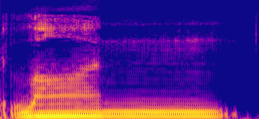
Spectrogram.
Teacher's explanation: 它有舌头向上顶的音，对，舌尖顶上去，laund 这个的音顶上去。如果你读成 laundry，嗯，laundry 是不对的。对，laun 的这个后鼻音就不对了，要顶舌尖。 laundry 然后尽量从这个 n 的音呢一直持续这个 n 的音直到 dry 出现听一下 laundry，就是会感觉非常连贯，别把它分开，就是 laundry 就是特别一字一顿的一个感觉，就是越连贯越好，有点像在唱歌一样。Laundry，首先气息不要断，yeah，然后 lawn，对，后面那个要多持续一会儿，直到 dry 出来。对，也不用持续特别长，可是就是不要顿，不要 laundry，也不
